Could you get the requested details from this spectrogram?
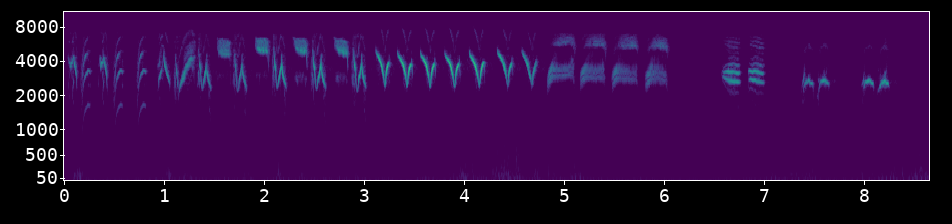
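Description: Northern mockingbird singing a fast, varied run of sharp, repeated chirps and slurred notes, each phrase repeated several times before switching, with brief pauses near the end.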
